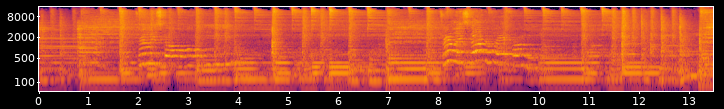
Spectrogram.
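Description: A young rock band playing live: electric guitar, bass guitar and drum kit, with a sung vocal line over a steady drum beat.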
